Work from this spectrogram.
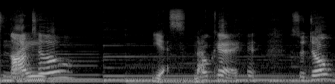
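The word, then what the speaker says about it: natto: it with spicy mustard and uh sauce it's pronounced Nat yes Nat okay so don't go and ask for NATO no uh you can get it at convenience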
